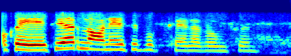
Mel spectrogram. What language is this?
Telugu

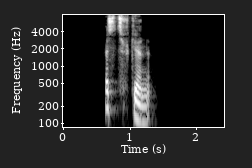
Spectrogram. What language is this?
Kabyle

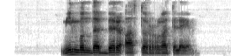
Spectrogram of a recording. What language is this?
Bashkir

